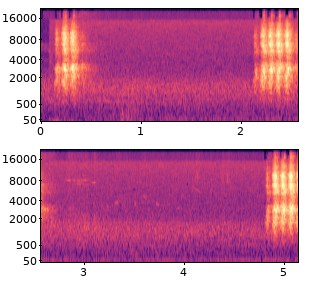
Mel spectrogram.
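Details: Eurasian magpie giving three short, harsh, rasping bursts spaced about two seconds apart, each a quick grating chack over a quiet background.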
